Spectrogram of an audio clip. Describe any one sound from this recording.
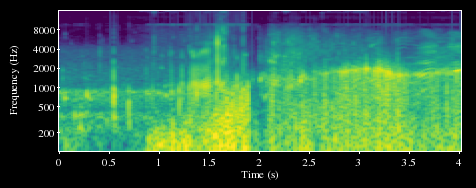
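Water splashes at the surface.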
